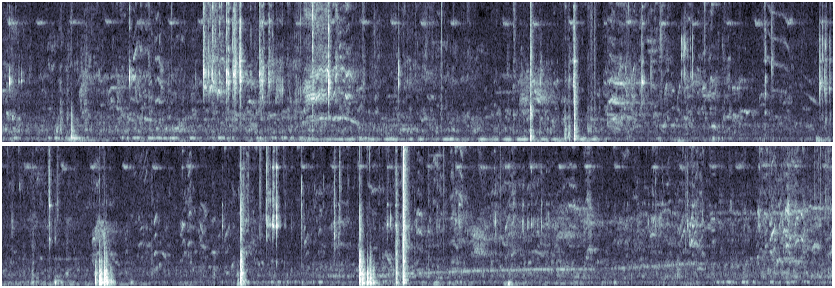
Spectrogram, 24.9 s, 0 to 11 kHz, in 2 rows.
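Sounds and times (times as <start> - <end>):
small metal parts clicking: 3.0 - 5.1, 12.3 - 12.6, 16.0 - 16.7, 17.4 - 20.5.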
